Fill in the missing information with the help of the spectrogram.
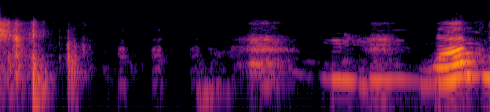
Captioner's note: laughs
